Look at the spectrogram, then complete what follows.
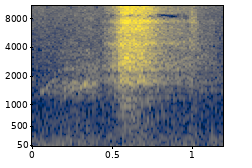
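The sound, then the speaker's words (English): A person breathes out slowly during meditation: a single soft, airy exhale, faint and brief, surrounded by quiet. “I just breathe into that area. And as I breathe out, I just imagine the ease spreading”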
